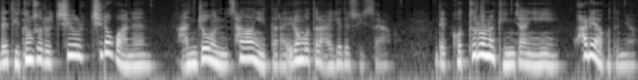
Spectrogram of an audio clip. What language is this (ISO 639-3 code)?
kor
